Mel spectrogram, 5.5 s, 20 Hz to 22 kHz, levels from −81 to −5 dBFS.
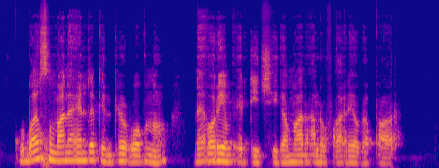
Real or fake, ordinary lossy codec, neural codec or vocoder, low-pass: fake; none; codec, 44.1 kHz, 1.7 kbps, Pupu-Codec; none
